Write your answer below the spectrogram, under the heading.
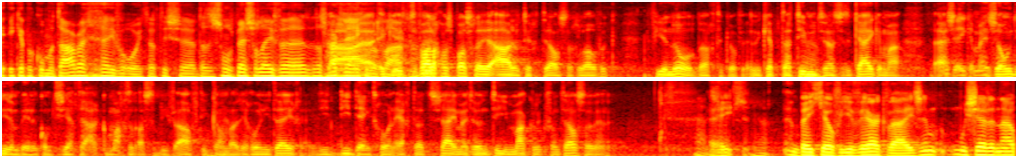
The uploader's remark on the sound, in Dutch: Dat alles doen we live vanuit Bibliotheek Neude in hartje Utrecht.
